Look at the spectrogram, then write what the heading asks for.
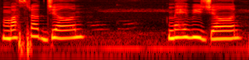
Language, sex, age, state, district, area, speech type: Kashmiri, female, 30-45, Jammu and Kashmir, Bandipora, rural, spontaneous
